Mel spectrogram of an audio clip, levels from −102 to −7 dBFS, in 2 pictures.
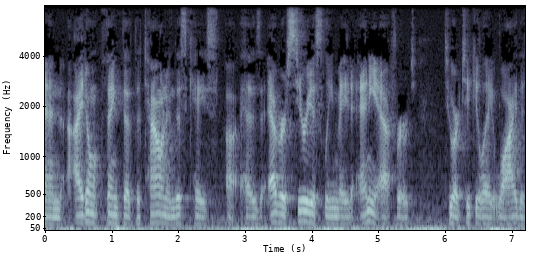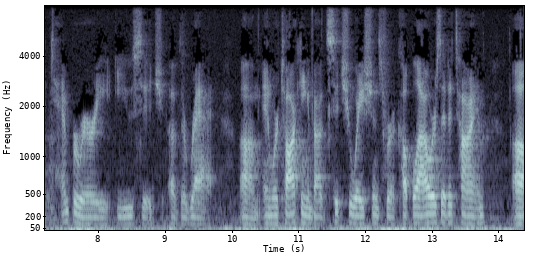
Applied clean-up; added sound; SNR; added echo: none; none; none; none.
